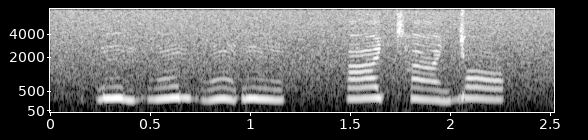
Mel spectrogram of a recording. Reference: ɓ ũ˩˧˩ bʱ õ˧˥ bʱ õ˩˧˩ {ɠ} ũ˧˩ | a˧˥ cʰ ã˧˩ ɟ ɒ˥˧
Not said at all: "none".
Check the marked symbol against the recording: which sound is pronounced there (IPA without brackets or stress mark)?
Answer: ɠ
